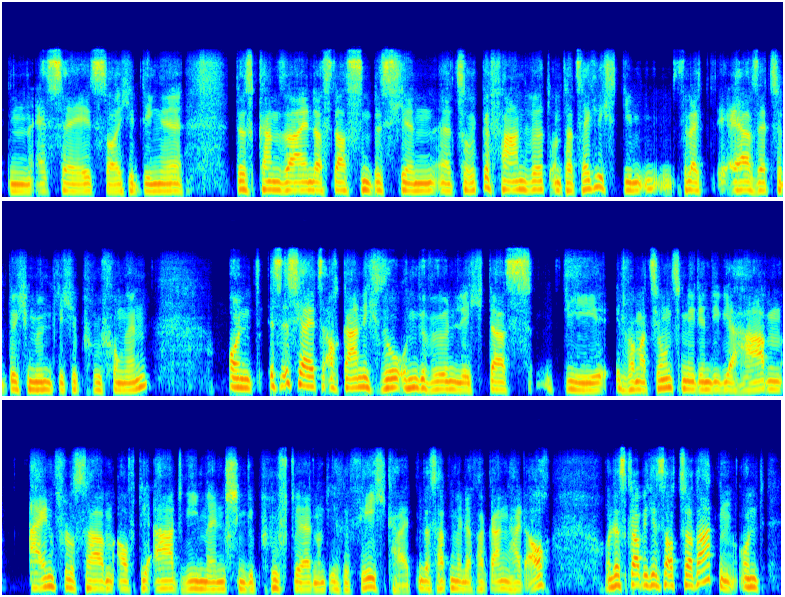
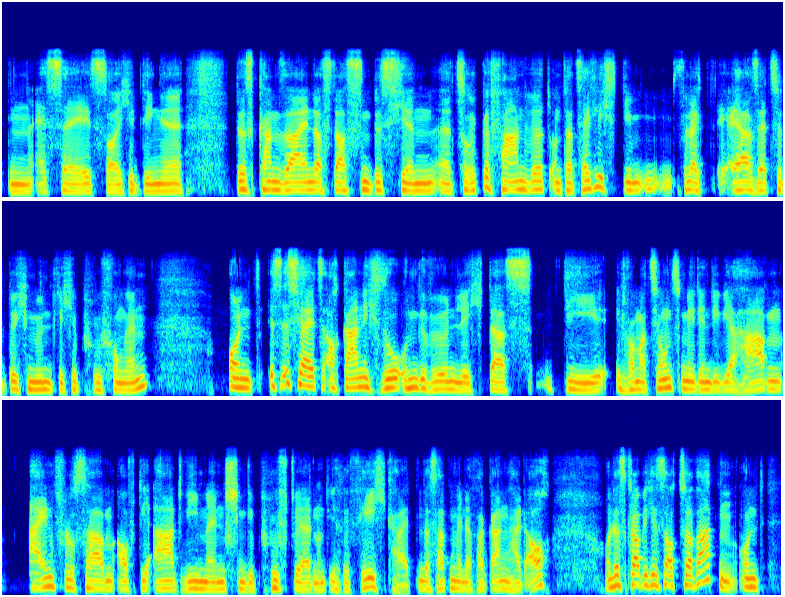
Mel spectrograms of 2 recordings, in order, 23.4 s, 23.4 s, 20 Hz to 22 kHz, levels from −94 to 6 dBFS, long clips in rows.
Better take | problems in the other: second | garbled, watery; badly; nothing above 7.5 kHz; slightly in the second

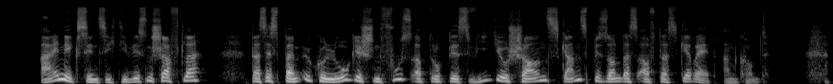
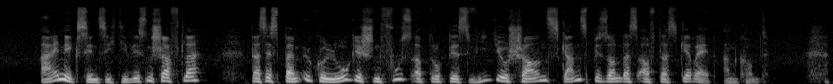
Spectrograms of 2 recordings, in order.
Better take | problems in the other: first | hiss; faint; throughout; 25 dB below the speech

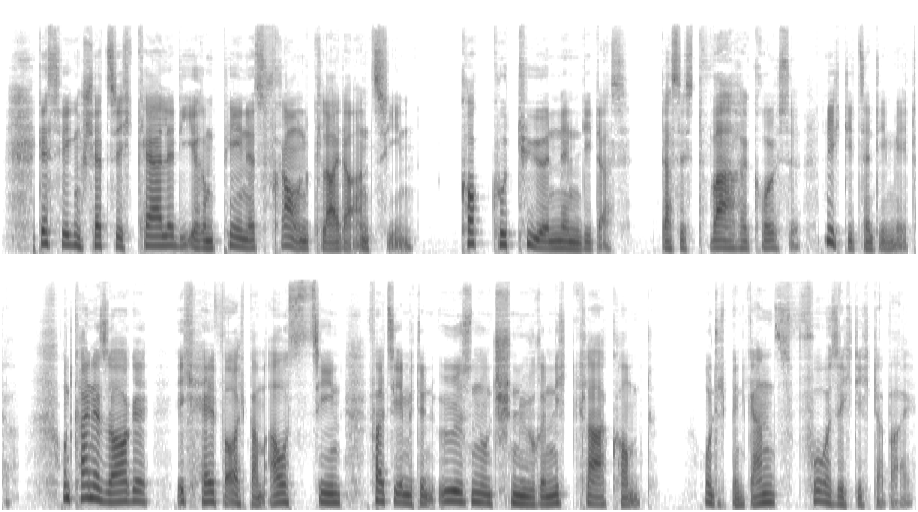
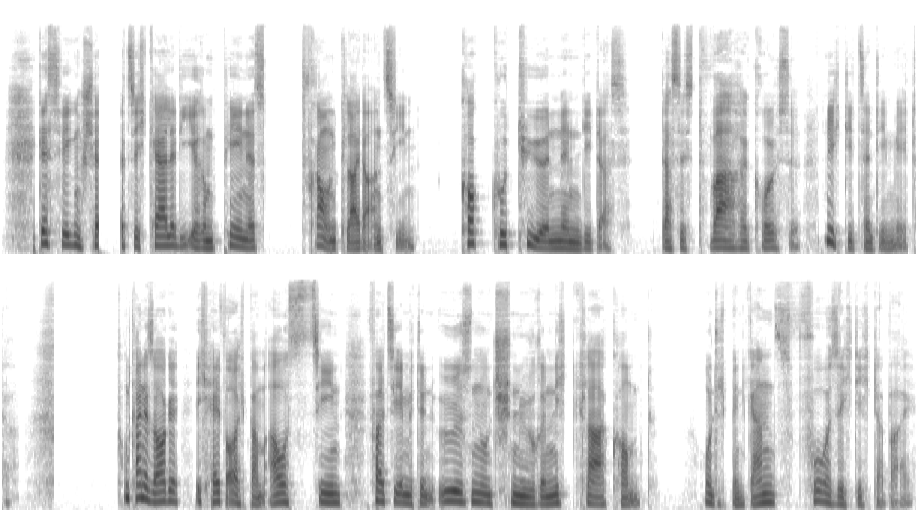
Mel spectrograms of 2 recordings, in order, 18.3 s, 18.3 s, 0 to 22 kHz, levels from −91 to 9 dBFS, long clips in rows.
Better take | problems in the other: first | audio freezing; at 1 s, at 2.5 s and at 9.5 s for 0.5 s

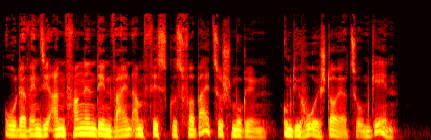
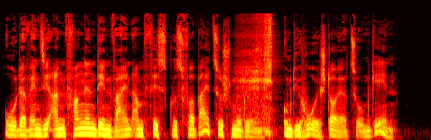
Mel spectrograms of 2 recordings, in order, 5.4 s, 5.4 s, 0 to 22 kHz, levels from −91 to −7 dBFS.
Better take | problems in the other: first | clattering dishes; noticeable; at 3 s; peak 1 dB below the speech

